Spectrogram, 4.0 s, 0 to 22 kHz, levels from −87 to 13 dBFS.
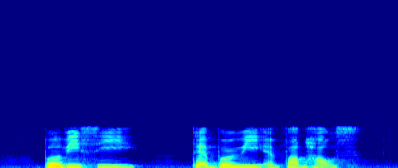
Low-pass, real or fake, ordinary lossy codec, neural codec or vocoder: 5.4 kHz; real; none; none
